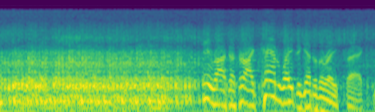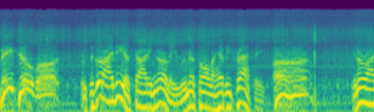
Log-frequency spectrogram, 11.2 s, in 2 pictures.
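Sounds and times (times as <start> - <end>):
old car engine running: 0.0 - 4.1
speech: 3.1 - 10.3, 10.9 - 11.2.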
